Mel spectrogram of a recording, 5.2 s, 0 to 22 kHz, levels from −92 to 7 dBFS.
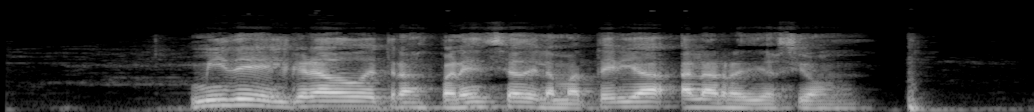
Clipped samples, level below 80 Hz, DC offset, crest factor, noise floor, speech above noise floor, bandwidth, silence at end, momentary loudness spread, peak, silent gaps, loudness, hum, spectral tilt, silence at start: under 0.1%; -50 dBFS; under 0.1%; 18 dB; -62 dBFS; 43 dB; 7.8 kHz; 0.55 s; 18 LU; -2 dBFS; none; -18 LUFS; none; -4.5 dB/octave; 0.95 s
